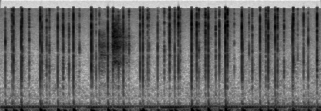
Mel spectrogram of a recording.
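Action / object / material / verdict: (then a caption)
tap / paperback book with paper cover / paper / none. A small black paperback book is held close to the mic while fingertips and nails rapidly tap and scratch its paper cover. The result is a dense, uneven run of quick, dry taps with crisp bright clicks over a soft low thump, each one stopping almost instantly.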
